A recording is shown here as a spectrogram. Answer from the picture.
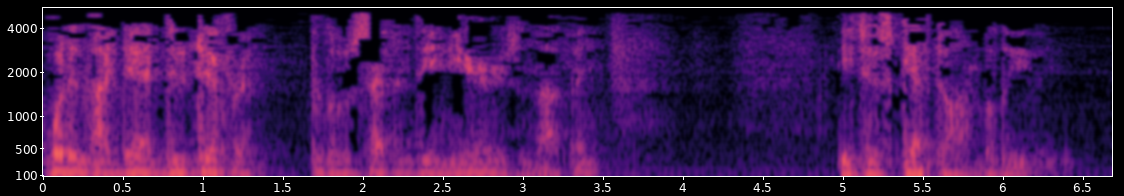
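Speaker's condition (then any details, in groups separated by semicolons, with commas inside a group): Total laryngectomy, complete laryngectomy, voice prosthesis; speaks through voice prosthesis, may cough while speaking, microphone setup worked out for him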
